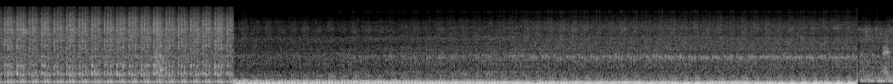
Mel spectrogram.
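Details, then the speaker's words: VW Golf 2 GTI with Digifant injection, start-up before repair; lumpy uneven idle with a dead beat about four times a second, running on three cylinders: misfire, owner suspects the fuel circuit, not confirmed. "sur trois pattes là actuellement je l'entends vraiment bien en étant ici après en vidéo c'est pas forcément facile de s'en rendre compte mais elle tombe sur trois PES"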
